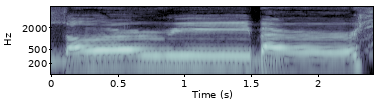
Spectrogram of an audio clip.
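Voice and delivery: very deep, slow, drawn-out apology; Snuffy voice. Pretend. Snuffy apologizing to Big Bird, very deep and slow. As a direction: sink way down and stretch it out.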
